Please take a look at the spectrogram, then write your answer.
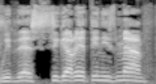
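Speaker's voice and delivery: a light put-on French accent, slowed; hammed-up French accent telling his tale; thick French accent. Jean-Paul the French guy telling his story, light French accent. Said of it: "He spoke like this".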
